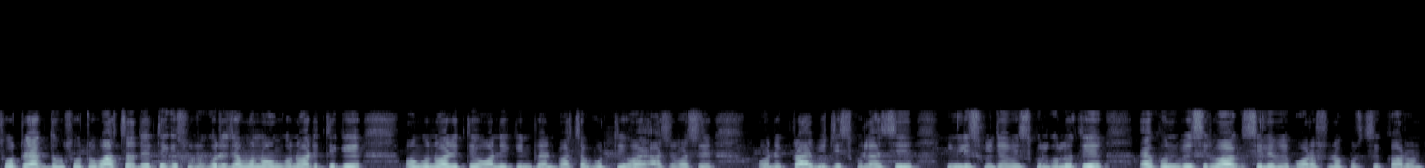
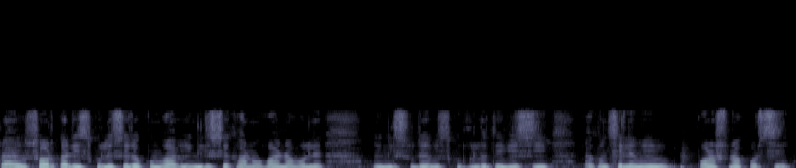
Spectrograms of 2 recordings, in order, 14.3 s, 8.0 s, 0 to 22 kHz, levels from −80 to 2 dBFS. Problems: background conversations at intervals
